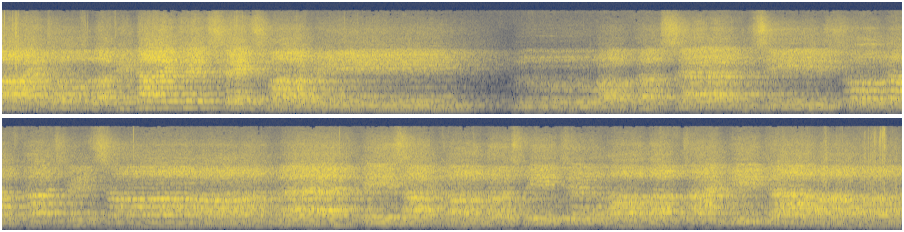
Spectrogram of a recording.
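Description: Choral music: a choir singing held chords that change every second or two, dipping briefly about five seconds in.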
